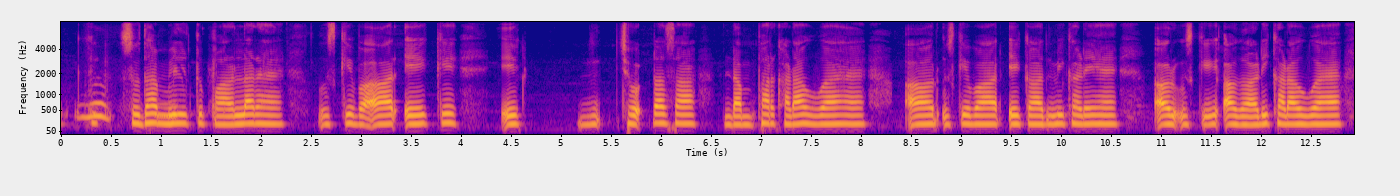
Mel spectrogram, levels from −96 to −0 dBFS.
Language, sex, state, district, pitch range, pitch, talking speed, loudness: Hindi, female, Bihar, Bhagalpur, 180-195 Hz, 185 Hz, 100 wpm, -22 LUFS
